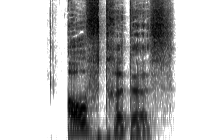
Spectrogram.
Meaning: genitive singular of Auftritt
- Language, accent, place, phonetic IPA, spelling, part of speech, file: German, Germany, Berlin, [ˈaʊ̯fˌtʁɪtəs], Auftrittes, noun, De-Auftrittes.ogg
